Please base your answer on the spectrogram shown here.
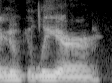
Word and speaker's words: nuclear: Uh he was warning Iran on the 25th uh over their nuclear am I say it right?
